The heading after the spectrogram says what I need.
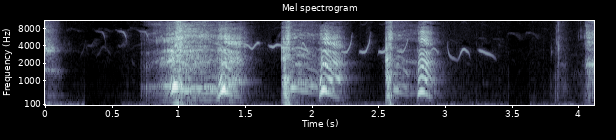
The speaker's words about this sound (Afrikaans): maar toe begin sy hoes.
